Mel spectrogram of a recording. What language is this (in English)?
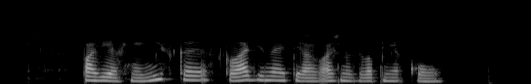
Belarusian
